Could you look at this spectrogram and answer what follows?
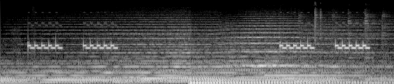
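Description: A telephone rings in repeated short trilling bursts, two near the start and two more toward the end, over a steady tonal musical backdrop that swells midway.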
